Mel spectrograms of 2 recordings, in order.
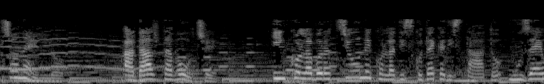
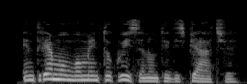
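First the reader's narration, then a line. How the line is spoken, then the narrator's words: Plain. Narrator (Italian): disse Kay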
